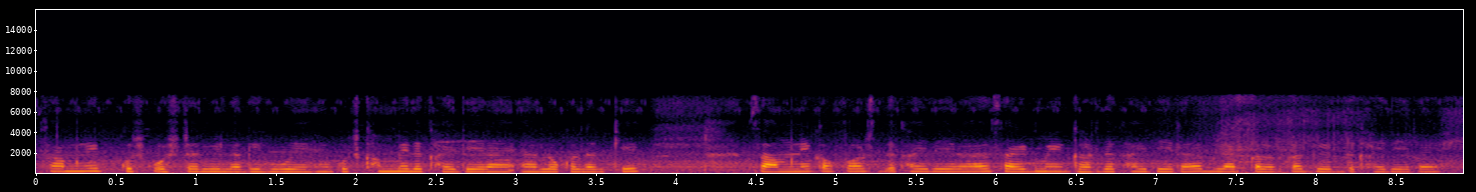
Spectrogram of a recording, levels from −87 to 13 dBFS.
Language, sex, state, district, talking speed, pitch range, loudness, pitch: Hindi, male, Chhattisgarh, Bastar, 255 wpm, 230-250 Hz, -21 LUFS, 240 Hz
